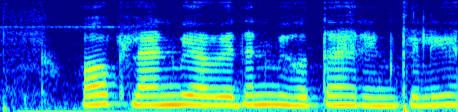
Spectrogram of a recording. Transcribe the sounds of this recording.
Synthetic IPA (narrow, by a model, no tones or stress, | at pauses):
ɔːɾpʰlɛːnbʱiaːʋeːd̪ənbʱiɦoːt̪aɦɛɾɪnkelie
